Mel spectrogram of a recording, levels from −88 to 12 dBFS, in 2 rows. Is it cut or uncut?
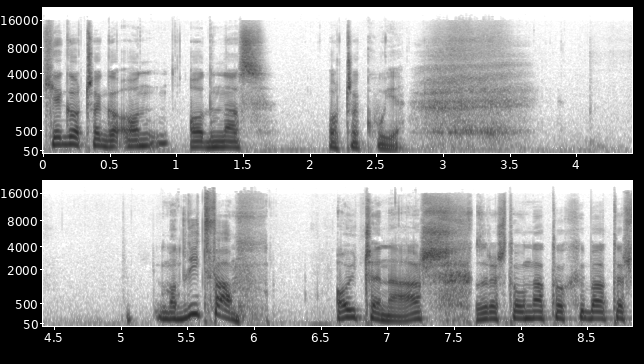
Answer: cut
